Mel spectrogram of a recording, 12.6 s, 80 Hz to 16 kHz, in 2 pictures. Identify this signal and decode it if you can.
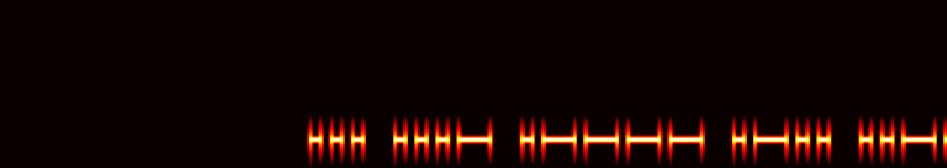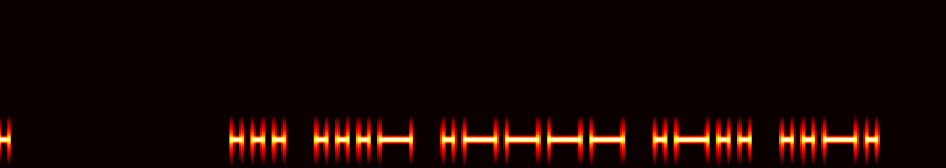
Morse code, heard as a keyed tone, about 17 wpm, 700 Hz. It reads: SV1LF SV1LF
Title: DXCC-100 Call Signs - 5 Characters - Repeated 3x - 17wpm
